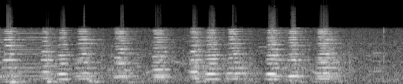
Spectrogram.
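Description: Live accordion playing a lively Kielce-region folk dance tune, with a steady rhythm of sharp knocks two to three times a second. It gets a little quieter near the end.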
